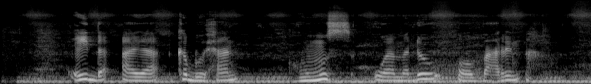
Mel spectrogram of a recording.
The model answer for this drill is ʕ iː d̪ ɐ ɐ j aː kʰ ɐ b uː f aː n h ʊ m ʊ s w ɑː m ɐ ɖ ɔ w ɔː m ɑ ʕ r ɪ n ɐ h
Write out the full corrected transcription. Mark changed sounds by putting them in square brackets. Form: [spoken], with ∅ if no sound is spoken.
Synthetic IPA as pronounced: ʕ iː d̪ ɐ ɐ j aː kʰ ɐ b uː [ħ] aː n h ʊ m ʊ s w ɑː m ɐ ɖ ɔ w ɔː [b] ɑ ʕ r ɪ n ɐ h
